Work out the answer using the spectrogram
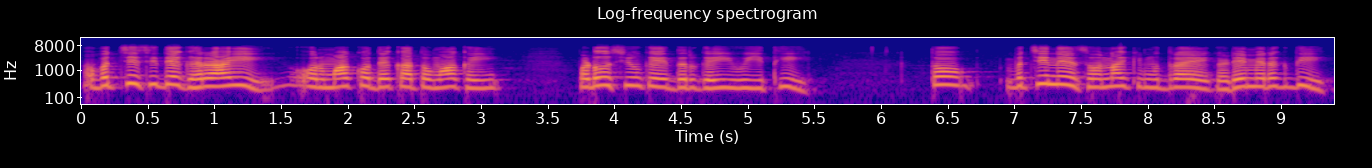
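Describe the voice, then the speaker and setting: A woman's voice: on the high side, fairly even intonation, a little slow, fairly bright tone, smooth. A woman telling a devotional folk story in a loose, repetitive oral style, with asides to the listener. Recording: dull lo-fi recording.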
